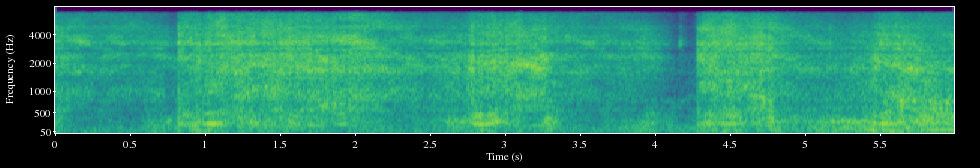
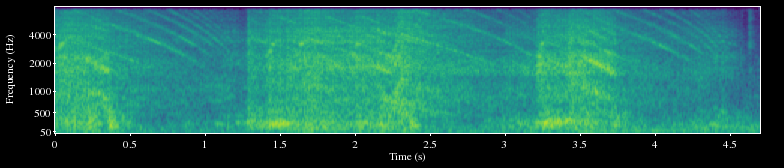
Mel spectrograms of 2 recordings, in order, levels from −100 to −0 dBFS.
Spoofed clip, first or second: first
